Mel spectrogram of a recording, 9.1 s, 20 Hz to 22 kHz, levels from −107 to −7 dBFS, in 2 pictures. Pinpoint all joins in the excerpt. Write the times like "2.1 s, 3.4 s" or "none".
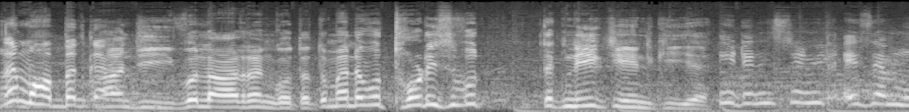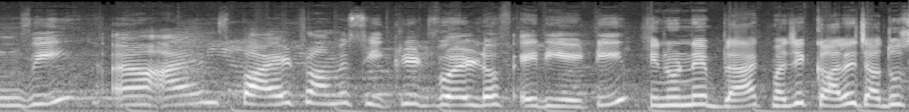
3.6 s, 7.8 s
